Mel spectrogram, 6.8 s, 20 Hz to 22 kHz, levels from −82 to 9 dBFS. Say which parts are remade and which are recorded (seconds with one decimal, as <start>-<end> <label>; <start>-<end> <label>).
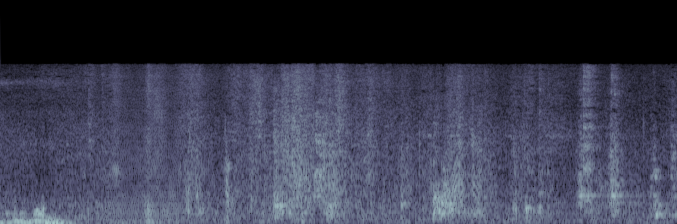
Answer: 0.0-1.1 recorded; 1.1-1.8 remade; 1.8-6.8 recorded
